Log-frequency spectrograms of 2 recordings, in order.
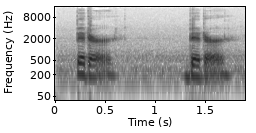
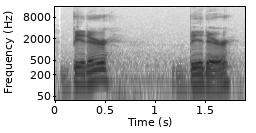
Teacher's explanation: Say it a million times and feel what your tongue is doing as it taps the part of the roof of your mouth right behind your teeth. It's called a flap.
